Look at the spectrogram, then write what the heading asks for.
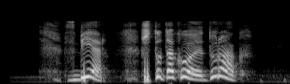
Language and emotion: Russian, angry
